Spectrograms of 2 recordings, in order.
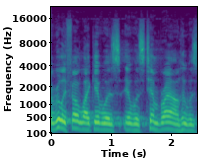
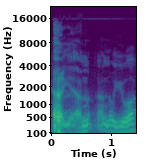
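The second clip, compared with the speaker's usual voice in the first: soft, barely directed mumble under the breath; 5 semitones lower, 9 dB quieter than usual. Retelling being greeted on the porch: imitating mumbling to oneself. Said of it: "I'm mumbling to myself".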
